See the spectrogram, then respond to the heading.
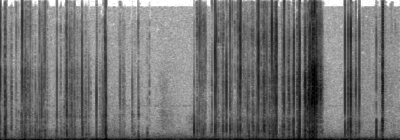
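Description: A small, hollow, crescent-shaped fabric handbag covered in tiny rhinestones, with a strap and a metal clasp, is held in the hand and scratched across its surface with long blue acrylic nails. Quick, bright clicking scratches sound over a low, steady hum, growing loudest near the end.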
